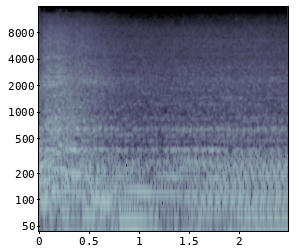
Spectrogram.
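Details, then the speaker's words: 1965 Ford Fairlane 500 with a 289 V8 and a newly installed Holley Street Warrior 600 CFM carburetor with electric choke: a short throttle blip, then the rumble eases smoothly back to an even idle of about 650 rpm in gear. It now runs well. "She dies down a little bit after you give it a little bit of gas. So we have her idling right around, like, in gear, it's about 650 RPM, so she's running good now."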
